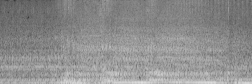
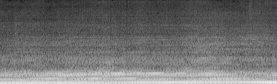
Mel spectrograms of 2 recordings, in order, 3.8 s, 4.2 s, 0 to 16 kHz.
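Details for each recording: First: Nissan 240SX S13 with straight-pipe exhaust, still smoking and timing not yet set, after earlier breaking up and popping: loud raspy exhaust climbs smoothly through a rev and settles, even pulses, no misfire; healthy rev. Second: Nissan 240SX S13 driving around the block on its first drive: engine stumbles and breaks up under load with uneven low popping instead of a smooth pull; misfire from timing drifting with a loose distributor.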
